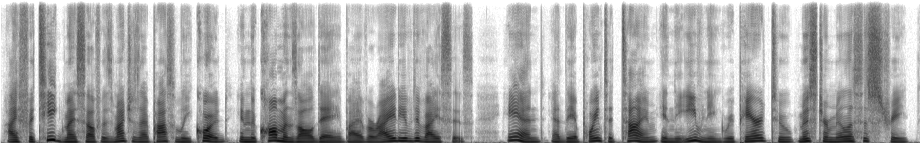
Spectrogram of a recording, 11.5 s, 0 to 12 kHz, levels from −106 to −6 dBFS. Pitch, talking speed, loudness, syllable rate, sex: 170 Hz, 165 wpm, -19 LUFS, 4.5 syllables/s, male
